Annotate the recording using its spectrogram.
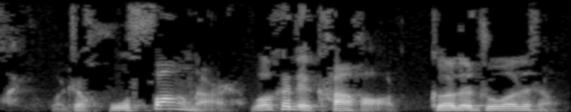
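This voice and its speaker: A man's voice: mid-range voice, wildly swooping pitch, very fast, a little mellow, slightly rough, pitched below the performer's own voice. A man doing a fretful superstitious old man. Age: 70s. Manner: fretful, muttering to himself. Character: superstitious 73-year-old poor man fussing over teapot.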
